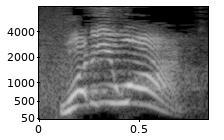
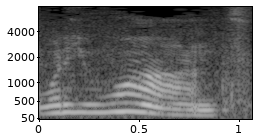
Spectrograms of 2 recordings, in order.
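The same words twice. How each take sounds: First: The question sounds impatient and annoyed. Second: The question sounds warm and caring. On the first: The speaker does not want to be bothered. "That's one way of saying it" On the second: The speaker wants to help. "I want to help you"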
